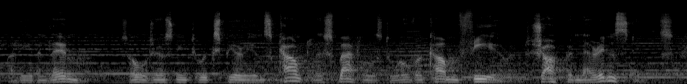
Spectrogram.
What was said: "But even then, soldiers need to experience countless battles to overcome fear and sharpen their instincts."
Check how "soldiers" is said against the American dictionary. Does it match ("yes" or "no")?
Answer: yes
